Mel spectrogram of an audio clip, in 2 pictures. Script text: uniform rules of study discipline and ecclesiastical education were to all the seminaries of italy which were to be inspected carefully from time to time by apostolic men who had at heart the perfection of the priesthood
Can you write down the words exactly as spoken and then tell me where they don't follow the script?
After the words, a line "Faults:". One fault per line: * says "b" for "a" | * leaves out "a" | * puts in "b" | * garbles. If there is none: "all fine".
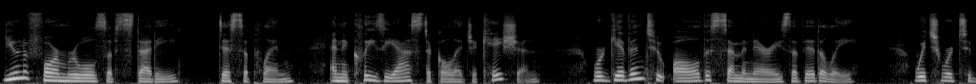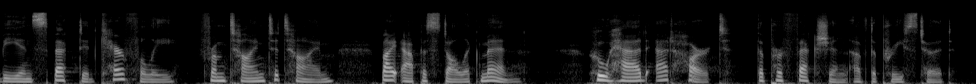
uniform rules of study discipline and ecclesiastical education were given to all the seminaries of italy which were to be inspected carefully from time to time by apostolic men who had at heart the perfection of the priesthood
Faults:
* puts in "given"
